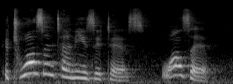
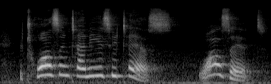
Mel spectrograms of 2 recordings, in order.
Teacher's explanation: when we comment on something and we don't need a response these questions have a falling intonation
